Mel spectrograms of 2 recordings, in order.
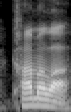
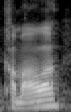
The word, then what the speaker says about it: Kamala: thank you for bringing that up about uh Kamala Harris somebody me mened to me the other day that I mispronounced her name I said Kamala it's Kamala and this person went off on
